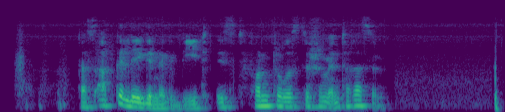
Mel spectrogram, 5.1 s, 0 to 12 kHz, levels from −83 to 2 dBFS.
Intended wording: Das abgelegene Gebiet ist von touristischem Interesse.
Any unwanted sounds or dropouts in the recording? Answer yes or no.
no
